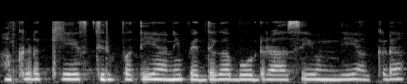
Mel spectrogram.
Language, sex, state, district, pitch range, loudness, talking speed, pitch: Telugu, female, Andhra Pradesh, Annamaya, 225-240 Hz, -14 LUFS, 130 wpm, 230 Hz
